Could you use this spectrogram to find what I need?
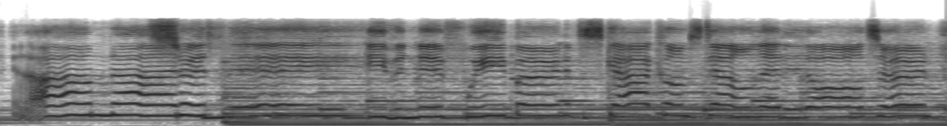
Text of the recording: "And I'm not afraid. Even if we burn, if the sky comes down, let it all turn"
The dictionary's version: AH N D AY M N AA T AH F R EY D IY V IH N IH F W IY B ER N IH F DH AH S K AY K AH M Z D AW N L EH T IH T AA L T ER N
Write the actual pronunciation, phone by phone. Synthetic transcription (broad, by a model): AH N AY M N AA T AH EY IY V IH N IH F W IY B ER N IH F DH AH S K AY K AH M Z D AW N L EH T IH T AA L T ER N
